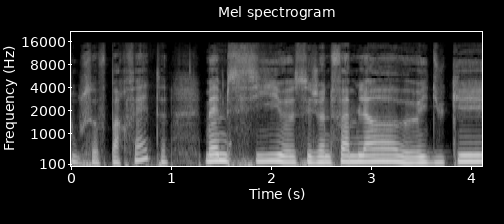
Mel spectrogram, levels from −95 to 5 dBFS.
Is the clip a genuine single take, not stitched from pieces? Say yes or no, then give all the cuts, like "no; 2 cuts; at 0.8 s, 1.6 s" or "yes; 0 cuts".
yes; 0 cuts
